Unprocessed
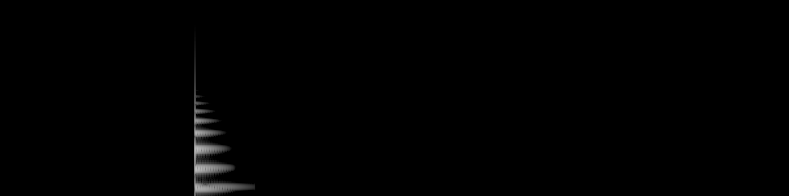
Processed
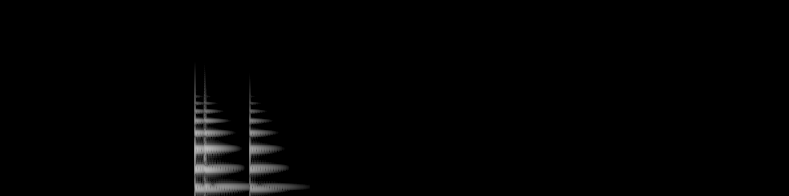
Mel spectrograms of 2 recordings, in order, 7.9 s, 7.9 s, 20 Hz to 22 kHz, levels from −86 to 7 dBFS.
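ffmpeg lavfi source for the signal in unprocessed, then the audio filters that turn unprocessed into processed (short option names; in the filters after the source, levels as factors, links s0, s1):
-f lavfi -i "aevalsrc='0.251*pow(10,-3*t/0.62)*sin(2*PI*213*t+3.2*clip(1-t/0.41,0,1)*sin(2*PI*1.82*213*t))':d=0.6:s=44100"
-filter_complex "[0:a]lowpass=3300,asplit=2[s0][s1];[s1]aecho=0:1:94|99|108|549:0.355|0.531|0.237|0.335[s2];[s0][s2]amix=inputs=2:normalize=0"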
